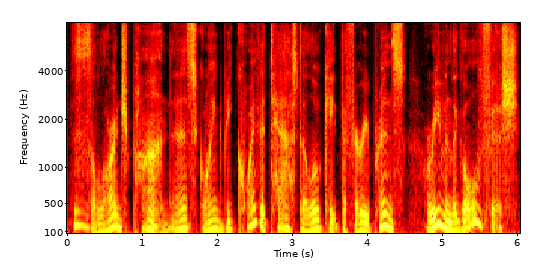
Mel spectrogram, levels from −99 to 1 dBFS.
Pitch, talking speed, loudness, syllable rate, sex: 135 Hz, 230 wpm, -19 LUFS, 5.2 syllables/s, male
